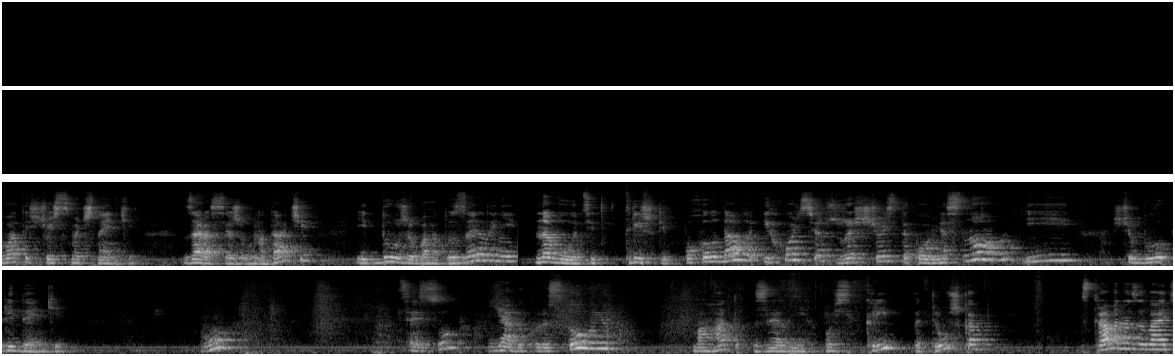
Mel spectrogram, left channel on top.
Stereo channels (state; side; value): silent; left; digital silence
